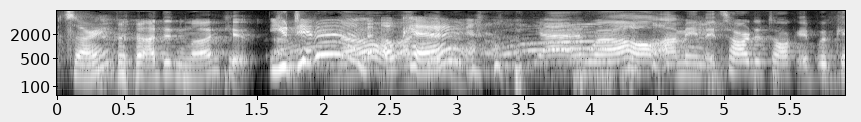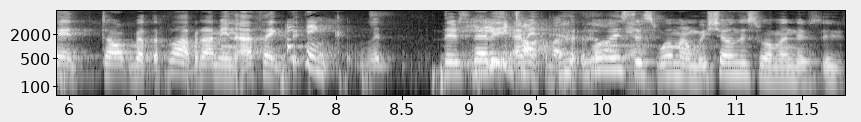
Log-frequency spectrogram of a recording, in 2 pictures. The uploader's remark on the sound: Our annual live overview of the NYFF that was. In front of a lively audience.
